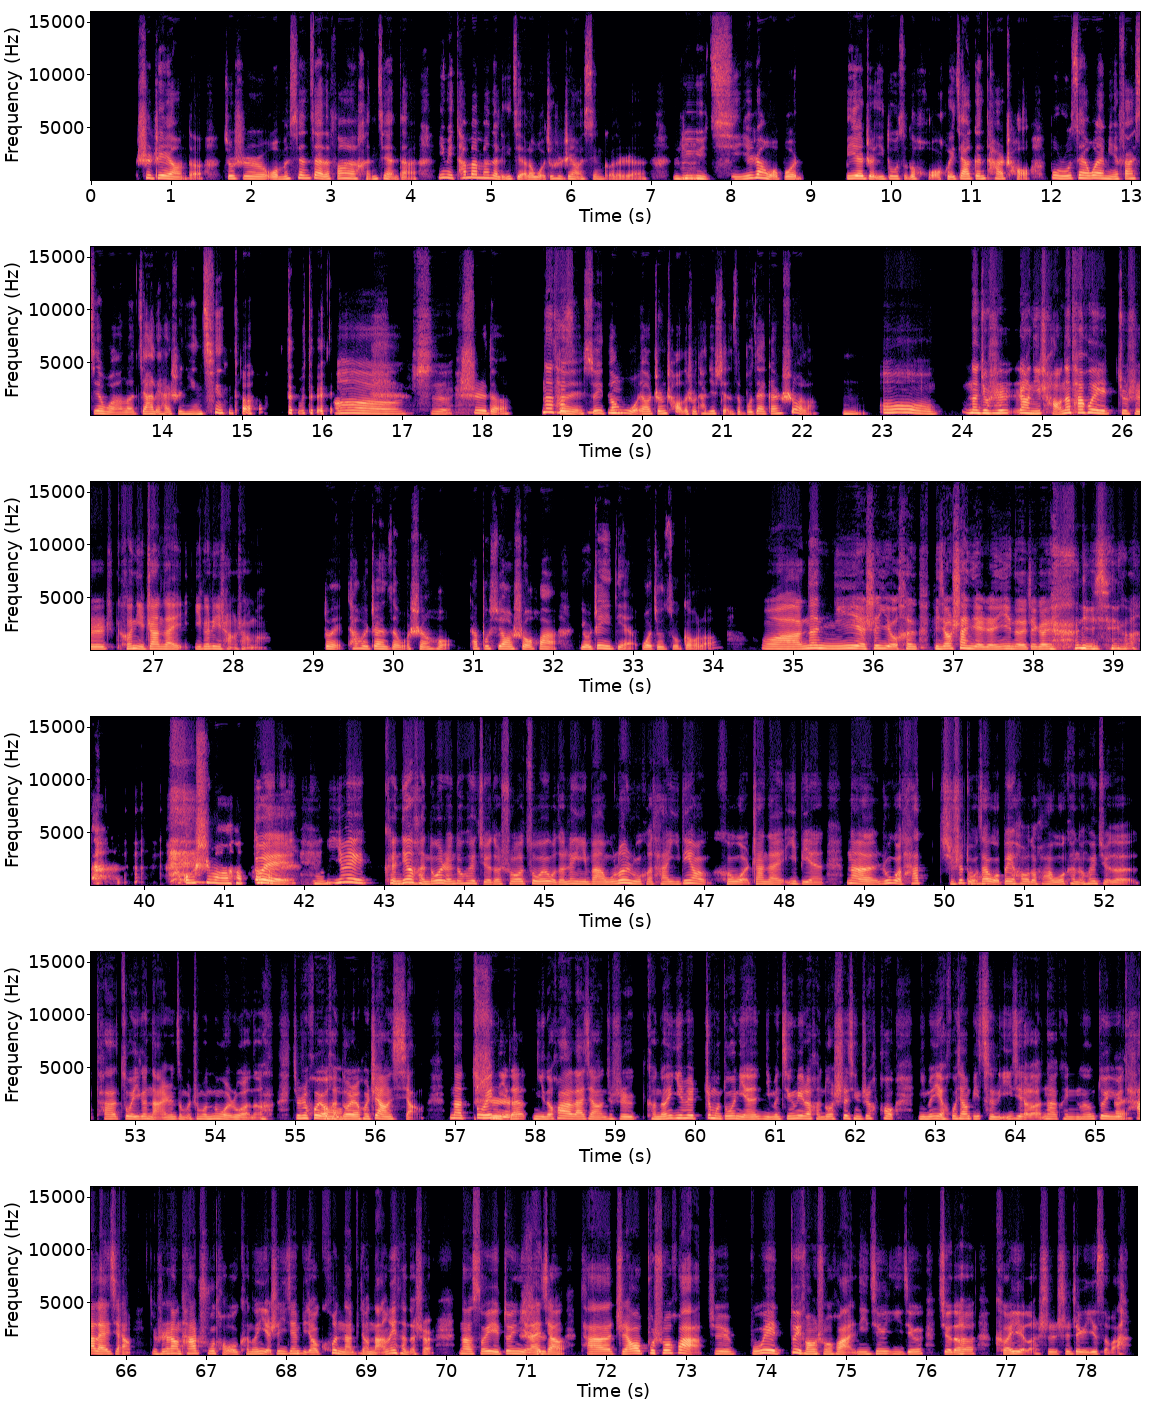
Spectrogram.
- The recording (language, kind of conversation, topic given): Chinese, podcast, 维持夫妻感情最关键的因素是什么？
- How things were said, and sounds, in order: other background noise; laughing while speaking: "宁静的，对不对？"; laugh; laughing while speaking: "女性啊"; laugh; chuckle; laugh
